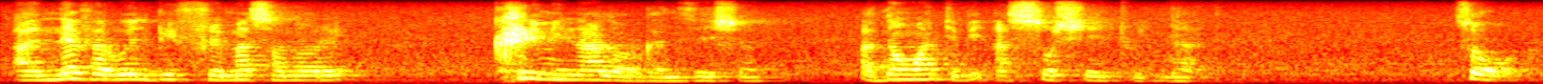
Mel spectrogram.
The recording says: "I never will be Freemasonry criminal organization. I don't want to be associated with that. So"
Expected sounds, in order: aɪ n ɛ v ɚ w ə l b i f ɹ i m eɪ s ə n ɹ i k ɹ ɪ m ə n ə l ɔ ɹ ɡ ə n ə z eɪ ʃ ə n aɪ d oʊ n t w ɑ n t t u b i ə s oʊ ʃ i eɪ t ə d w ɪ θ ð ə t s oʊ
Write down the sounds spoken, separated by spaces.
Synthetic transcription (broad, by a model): aɪ n ɛ v ɚ w ə l b i f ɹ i m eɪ s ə n ɹ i k ɹ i m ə n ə l ɔ ɹ ɡ ə n ə z eɪ ʃ ə n aɪ d oʊ n t w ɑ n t t u b i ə s oʊ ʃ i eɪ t w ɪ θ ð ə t s oʊ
